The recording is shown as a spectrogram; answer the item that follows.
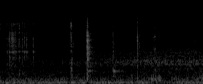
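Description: Faint background noise with a low rumble and a few light clicks.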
